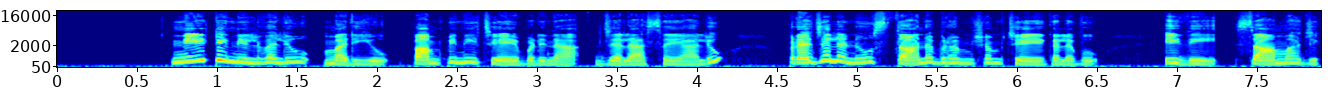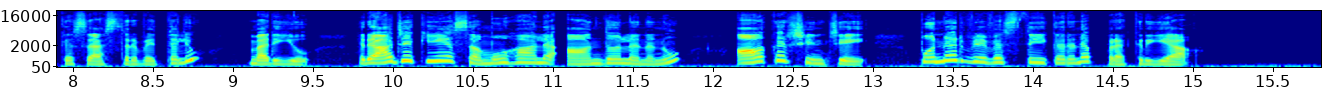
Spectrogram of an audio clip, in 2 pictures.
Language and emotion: Telugu, neutral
